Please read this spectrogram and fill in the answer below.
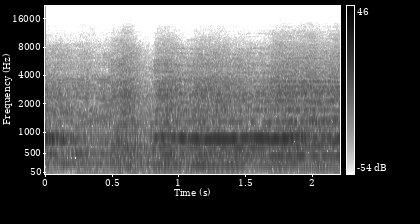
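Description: Live dance band music from saxophones, clarinets and a drum kit, with the melody holding one long note through the second half.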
